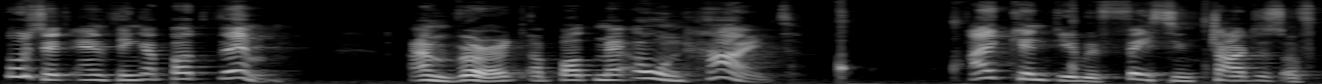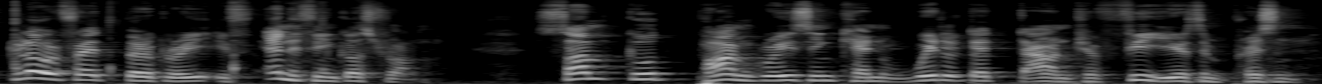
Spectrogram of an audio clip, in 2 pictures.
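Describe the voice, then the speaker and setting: A woman's voice: mid-range voice, animated, normal speed, lightly acted. A woman playing a brash, self-serving commander, blunt and skeptical, in a dramatic comic fandub. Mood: wary, defiant.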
